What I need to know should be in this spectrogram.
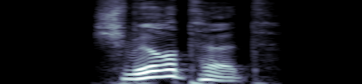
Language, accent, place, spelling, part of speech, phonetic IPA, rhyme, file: German, Germany, Berlin, schwirrtet, verb, [ˈʃvɪʁtət], -ɪʁtət, De-schwirrtet.ogg
- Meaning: inflection of schwirren: 1. second-person plural preterite 2. second-person plural subjunctive II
